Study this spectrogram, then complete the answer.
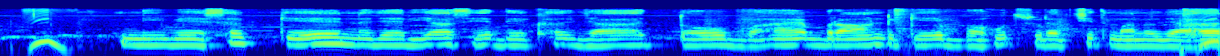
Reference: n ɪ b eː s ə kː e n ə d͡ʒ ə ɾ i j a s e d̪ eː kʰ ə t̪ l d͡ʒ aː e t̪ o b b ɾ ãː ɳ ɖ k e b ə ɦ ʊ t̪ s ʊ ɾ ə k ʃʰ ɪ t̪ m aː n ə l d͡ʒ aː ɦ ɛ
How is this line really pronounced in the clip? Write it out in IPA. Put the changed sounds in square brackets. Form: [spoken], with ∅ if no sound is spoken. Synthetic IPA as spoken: n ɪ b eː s ə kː e n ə d͡ʒ ə ɾ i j a s e d̪ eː kʰ ə [∅] l d͡ʒ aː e t̪ o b b ɾ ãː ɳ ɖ k e b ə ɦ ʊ t̪ s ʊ ɾ ə k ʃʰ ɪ t̪ m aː n ə l d͡ʒ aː ɦ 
